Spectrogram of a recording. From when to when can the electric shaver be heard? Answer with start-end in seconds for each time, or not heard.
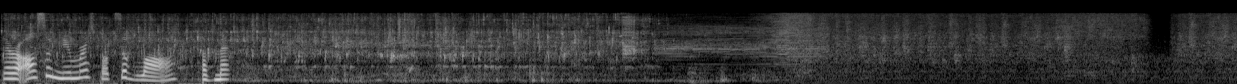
6.5-8.3.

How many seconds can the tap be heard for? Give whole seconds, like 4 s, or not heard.
12 s.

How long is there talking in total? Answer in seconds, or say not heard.
2 s.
